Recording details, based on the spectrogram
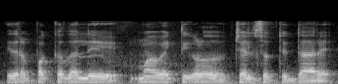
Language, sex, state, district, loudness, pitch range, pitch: Kannada, male, Karnataka, Koppal, -15 LUFS, 90-95 Hz, 95 Hz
